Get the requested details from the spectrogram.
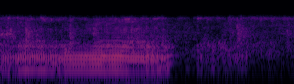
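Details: Snoring during sleep.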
